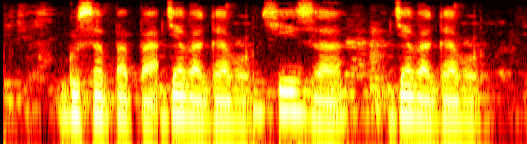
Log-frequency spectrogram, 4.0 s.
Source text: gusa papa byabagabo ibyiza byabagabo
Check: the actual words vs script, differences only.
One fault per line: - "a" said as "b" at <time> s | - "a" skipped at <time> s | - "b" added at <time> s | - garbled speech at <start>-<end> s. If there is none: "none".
none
